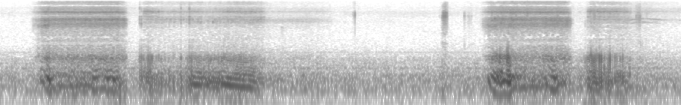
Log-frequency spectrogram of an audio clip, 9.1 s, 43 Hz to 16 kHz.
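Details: Sleeping 5-month-old female Cavalier King Charles spaniel puppy: loud rattling snores, about four breaths in nine seconds, with quiet pauses between; ordinary snoring.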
